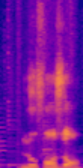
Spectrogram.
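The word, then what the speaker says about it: nous faisons: নু ফজো, নু ফজো আমরা করি, নু ফজো আমরা করি, এর উচ্চারণ প্যাটার্নটাই এমন, এই জন্য হচ্ছে ব্র্যাকেটে লিখে দেওয়া।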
